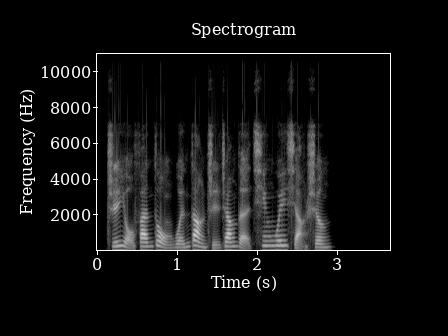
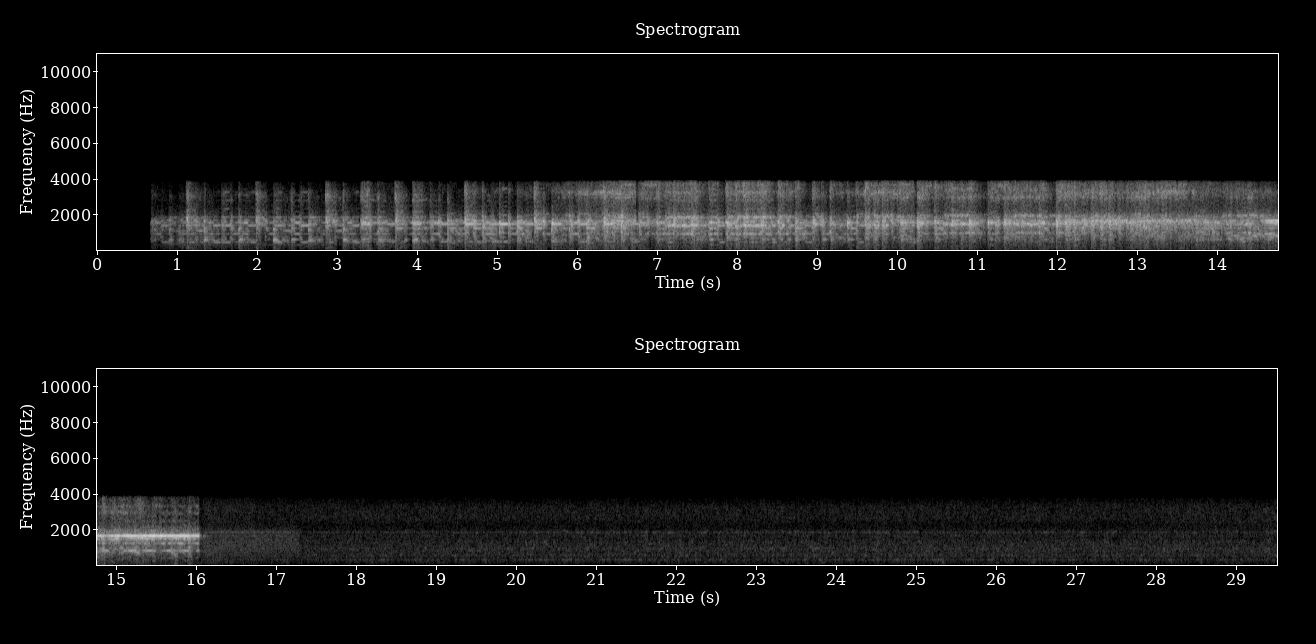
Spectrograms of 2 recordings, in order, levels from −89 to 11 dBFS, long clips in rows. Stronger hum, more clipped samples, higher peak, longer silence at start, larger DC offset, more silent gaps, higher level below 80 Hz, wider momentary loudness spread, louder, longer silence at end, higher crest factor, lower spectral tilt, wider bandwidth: neither; neither; first, 0 dBFS vs -4 dBFS; second, 0.05 s vs 0.7 s; first, 0.6% vs under 0.1%; neither; first, -60 dBFS vs -76 dBFS; second, 9 LU vs 20 LU; about the same, -22 LUFS vs -21 LUFS; second, 0.7 s vs 13.45 s; about the same, 22 dB vs 22 dB; first, -3 dB/octave vs 4.5 dB/octave; first, 10 kHz vs 4 kHz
